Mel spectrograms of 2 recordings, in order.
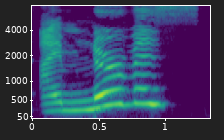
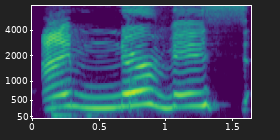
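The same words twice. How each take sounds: First: Slower, softer repeat of "nervous"; quieter mock nervous. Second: Mock nervous. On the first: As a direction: mutter it again, anxious. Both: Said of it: "I immediately was like".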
